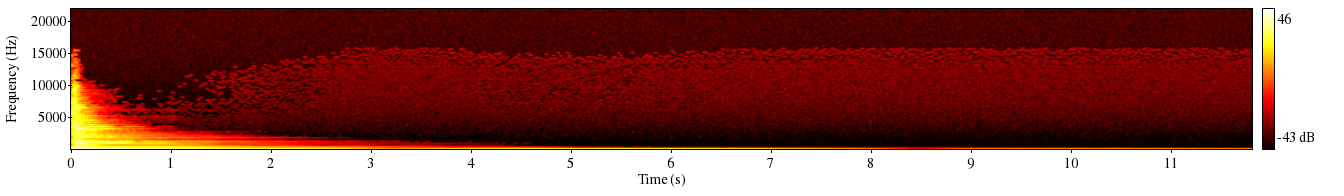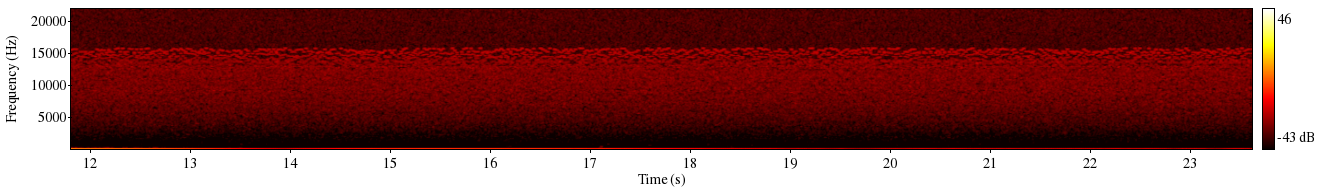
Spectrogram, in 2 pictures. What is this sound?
Dadd2 full OK
Standard open Dadd2 chord. The same as A Major except the E (1st) string is open. Down strum. If any of these samples have any errors or faults, please tell me.
clean, acoustic, guitar, nylon-guitar, open-chords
